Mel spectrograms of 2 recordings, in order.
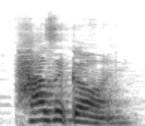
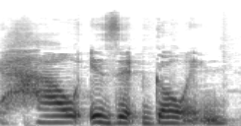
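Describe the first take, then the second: First: The word 'is' is contracted onto 'how'. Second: The word 'is' is said in full. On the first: The speaker calls it right. "let's put it all together" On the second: The speaker calls it wrong. "It's really unnatural to say"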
